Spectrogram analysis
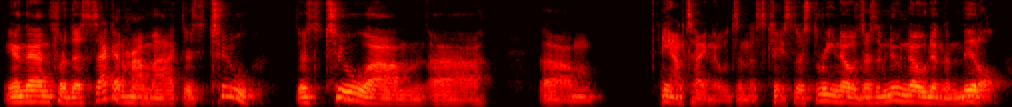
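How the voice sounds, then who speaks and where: Low-voiced guy with a hoarse sick voice, explaining math loosely, lots of uhs and restarts. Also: lively intonation. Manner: halting, many ums and restarts. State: hoarse from a cold. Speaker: math channel host. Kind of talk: casual spoken math lesson.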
